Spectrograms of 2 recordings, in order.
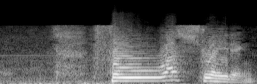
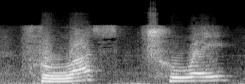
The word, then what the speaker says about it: frustrating: Frustrating. Strong R's in that word. Frustrating.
